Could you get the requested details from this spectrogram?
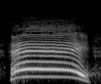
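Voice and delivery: sharp high call from up the trail; distant shout. Retold or imitated. People up the mountain hailing the climber, a high shout. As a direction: holler it out to a climber far below. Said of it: "the voices of people screaming".

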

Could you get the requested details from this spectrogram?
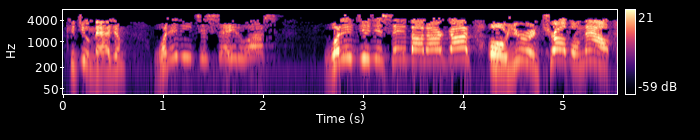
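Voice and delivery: high-pitched indignant squawk; hammed-up affronted disbelief; mock outrage. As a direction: play offended men, voice shooting up. Acted offended prophets react to taunt.

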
